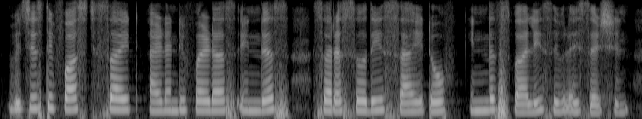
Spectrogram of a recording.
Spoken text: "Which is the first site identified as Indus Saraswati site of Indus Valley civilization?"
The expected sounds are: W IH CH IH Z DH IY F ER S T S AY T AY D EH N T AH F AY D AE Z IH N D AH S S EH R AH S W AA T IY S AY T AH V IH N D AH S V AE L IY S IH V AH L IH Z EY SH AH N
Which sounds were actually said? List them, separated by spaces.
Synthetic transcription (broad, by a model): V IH CH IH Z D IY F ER S T S AY T AY D EH N T AH F AY D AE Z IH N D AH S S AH R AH S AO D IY S AY T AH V IH N D AH S V AE L IY S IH V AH L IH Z EY SH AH N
